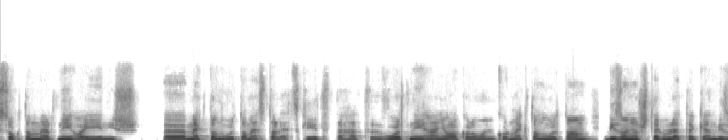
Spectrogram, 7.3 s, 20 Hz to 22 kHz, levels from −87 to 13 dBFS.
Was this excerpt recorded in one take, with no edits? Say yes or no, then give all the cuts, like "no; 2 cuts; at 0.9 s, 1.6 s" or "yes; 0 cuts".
no; 2 cuts; at 1.5 s, 6.0 s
